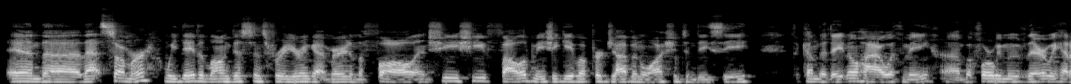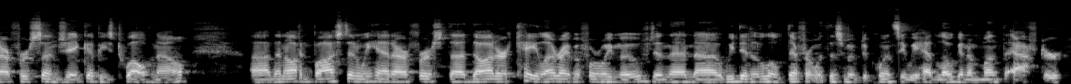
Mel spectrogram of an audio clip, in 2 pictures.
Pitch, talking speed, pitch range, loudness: 125 Hz, 245 wpm, 115-130 Hz, -16 LUFS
